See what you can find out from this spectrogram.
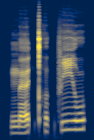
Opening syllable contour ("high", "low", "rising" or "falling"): rising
